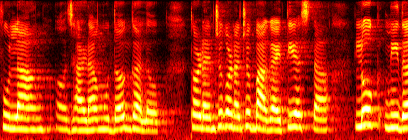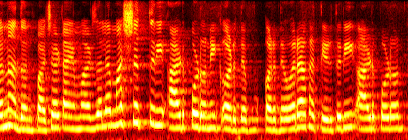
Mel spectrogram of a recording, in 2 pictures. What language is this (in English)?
Konkani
